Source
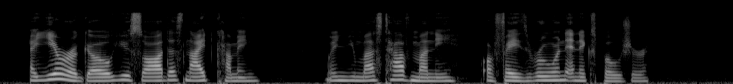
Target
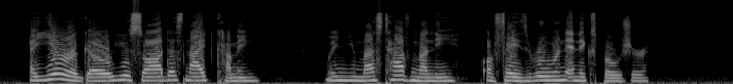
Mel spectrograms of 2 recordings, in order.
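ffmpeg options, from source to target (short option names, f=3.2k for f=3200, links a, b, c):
-af "asoftclip=type=tanh:threshold=-28.5dB,volume=5.5dB"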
